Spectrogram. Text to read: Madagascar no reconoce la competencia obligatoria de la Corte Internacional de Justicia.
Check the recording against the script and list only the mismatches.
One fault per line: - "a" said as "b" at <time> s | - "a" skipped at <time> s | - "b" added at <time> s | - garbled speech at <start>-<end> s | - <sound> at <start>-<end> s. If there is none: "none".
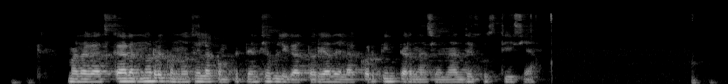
none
